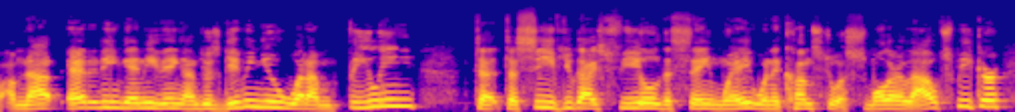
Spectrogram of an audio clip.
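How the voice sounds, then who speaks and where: With music playing on the speakers he's testing, a man gives an unscripted spoken review of audio speakers. He thinks aloud as he listens and often asks viewers for their views, in a voice on the high side with a darkish tone.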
